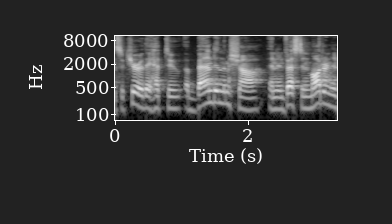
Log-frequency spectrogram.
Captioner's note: hebrew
